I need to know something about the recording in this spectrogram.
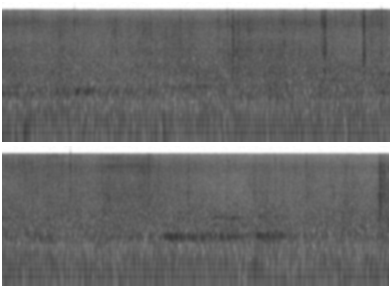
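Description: Small waves lap gently against a stone shore.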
